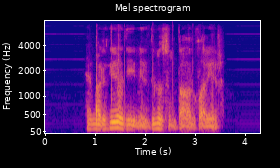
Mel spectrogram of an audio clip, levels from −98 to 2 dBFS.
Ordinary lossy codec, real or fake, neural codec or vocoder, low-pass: AAC, 32 kbps; fake; vocoder, 22.05 kHz, 80 mel bands, HiFi-GAN; 7.2 kHz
